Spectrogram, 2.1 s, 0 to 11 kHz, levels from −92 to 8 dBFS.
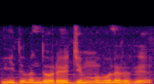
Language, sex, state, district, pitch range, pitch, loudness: Tamil, male, Tamil Nadu, Kanyakumari, 120-135 Hz, 125 Hz, -14 LUFS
